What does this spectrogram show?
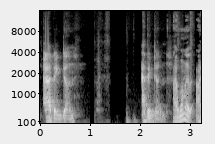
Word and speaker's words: Abingdon: it's a being done Abington I want to I my brain wants to throw a T in there but you're I think you're right yeah Abingdon ox Oxfordshire that's England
